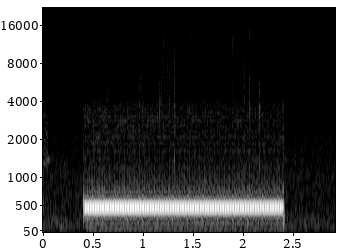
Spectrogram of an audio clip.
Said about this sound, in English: Go ahead and get him on the horn. It's ringing.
